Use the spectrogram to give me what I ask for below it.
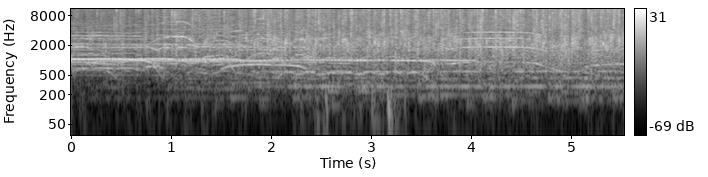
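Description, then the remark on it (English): A crowd applauds and cheers loudly and steadily for several seconds after a comedian's set, with dense clapping running underneath rising and falling whoops and whistles, staying at roughly the same strong level throughout. “Let's hear it for Sean one more time.”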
